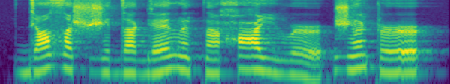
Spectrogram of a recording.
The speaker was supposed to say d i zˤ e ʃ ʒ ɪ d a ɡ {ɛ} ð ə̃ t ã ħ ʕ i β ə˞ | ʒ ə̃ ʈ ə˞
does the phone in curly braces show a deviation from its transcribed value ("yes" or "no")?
no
